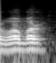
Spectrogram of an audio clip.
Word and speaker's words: Weber: You can choose the way you pronounce it. People call it Weber, Weber, Wober.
